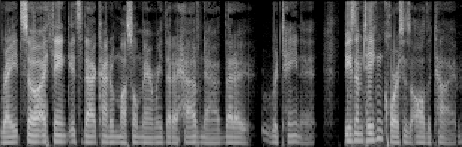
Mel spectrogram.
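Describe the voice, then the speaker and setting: On a very clean recording with a silent background, a man with a fairly low pitch talks at a fairly quick pace with ordinary pitch variation. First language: not English. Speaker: podcast co-host, tech company employee. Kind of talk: casual chat.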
